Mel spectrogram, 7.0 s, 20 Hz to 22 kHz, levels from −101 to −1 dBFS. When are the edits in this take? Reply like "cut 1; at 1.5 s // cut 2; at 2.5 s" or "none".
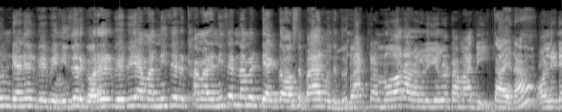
cut 1; at 4.3 s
